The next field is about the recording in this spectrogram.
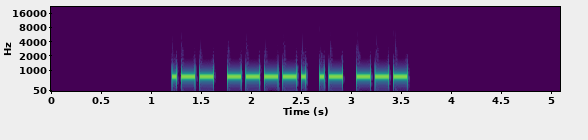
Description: Morse code, heard as a keyed tone, about 26 wpm, 700 Hz. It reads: W9AO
